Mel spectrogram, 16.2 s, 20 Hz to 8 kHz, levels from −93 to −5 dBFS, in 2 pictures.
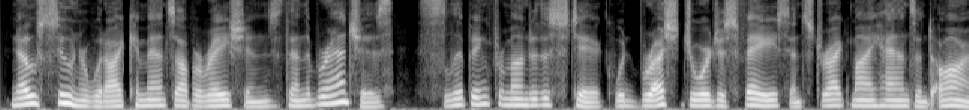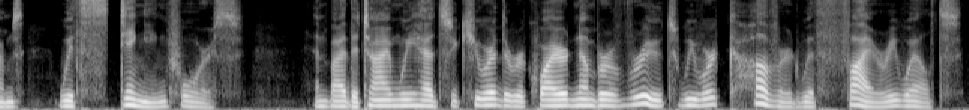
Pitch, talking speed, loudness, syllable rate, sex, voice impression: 150 Hz, 165 wpm, -18 LUFS, 4.5 syllables/s, female, very feminine, very middle-aged, slightly thin, tensed, powerful, bright, slightly soft, clear, fluent, slightly raspy, cool, intellectual, refreshing, very sincere, calm, mature, very friendly, very reassuring, unique, elegant, wild, sweet, very lively, kind, intense, slightly sharp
